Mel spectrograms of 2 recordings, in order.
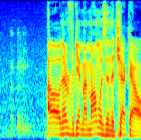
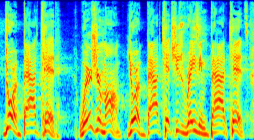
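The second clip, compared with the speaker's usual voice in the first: high, drawn-out mock scolding; retold yelling; 6 semitones higher, slower than usual. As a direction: imitate a stranger accusing, pitched up and stressed. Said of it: "she just started yelling at me".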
